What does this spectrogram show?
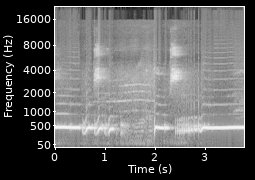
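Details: Puter pelung dove, or Barbary dove, on a training recording for caged doves: a sustained level coo, a stretch of tremulous, warbling notes, then the steady drawn-out coo again.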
